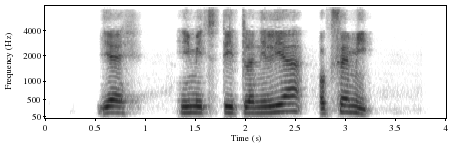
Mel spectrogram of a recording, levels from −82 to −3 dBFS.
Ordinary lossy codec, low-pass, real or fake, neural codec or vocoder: AAC, 32 kbps; 7.2 kHz; fake; codec, 24 kHz, 0.5 kbps, DualCodec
